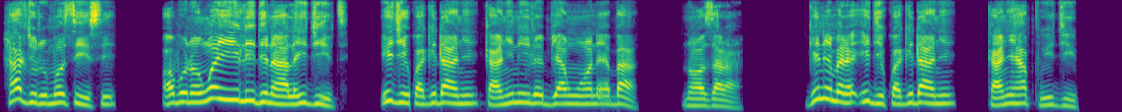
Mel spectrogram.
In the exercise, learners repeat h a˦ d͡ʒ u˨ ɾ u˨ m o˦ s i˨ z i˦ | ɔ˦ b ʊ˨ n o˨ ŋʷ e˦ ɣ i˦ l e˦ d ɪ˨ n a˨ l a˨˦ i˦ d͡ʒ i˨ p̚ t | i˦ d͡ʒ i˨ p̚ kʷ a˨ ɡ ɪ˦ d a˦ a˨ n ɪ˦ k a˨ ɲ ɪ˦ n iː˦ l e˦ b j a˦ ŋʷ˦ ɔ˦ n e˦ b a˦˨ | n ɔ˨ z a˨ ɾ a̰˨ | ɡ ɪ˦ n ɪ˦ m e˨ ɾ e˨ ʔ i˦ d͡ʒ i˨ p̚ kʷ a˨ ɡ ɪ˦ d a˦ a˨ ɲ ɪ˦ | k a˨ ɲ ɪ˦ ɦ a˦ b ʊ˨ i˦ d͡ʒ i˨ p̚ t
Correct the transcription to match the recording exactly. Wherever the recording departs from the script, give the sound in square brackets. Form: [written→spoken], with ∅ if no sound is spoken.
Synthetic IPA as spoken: h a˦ d͡ʒ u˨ ɾ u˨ m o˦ s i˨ [z→s] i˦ | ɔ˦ b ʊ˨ n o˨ ŋʷ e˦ ɣ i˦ l [e˦→i˦] d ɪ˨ n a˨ l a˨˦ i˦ d͡ʒ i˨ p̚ t | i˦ d͡ʒ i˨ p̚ kʷ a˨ ɡ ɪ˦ d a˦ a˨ [n→ɲ] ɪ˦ k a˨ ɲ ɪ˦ n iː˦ l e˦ b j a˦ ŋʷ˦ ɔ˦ n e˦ b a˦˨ | n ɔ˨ z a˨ ɾ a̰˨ | ɡ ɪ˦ n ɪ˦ m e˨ ɾ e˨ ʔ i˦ d͡ʒ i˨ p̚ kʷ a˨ ɡ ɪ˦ d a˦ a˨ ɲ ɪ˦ | k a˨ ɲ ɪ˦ ɦ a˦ [b→p] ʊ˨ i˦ d͡ʒ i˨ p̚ t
